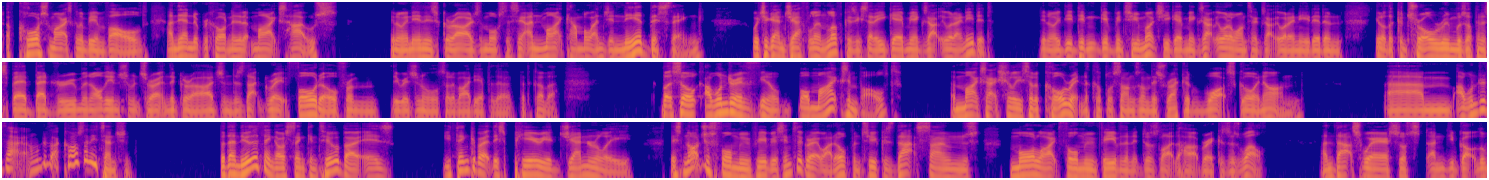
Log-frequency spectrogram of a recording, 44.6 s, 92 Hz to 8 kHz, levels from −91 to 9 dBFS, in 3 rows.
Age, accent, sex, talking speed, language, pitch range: 30-49, British, male, 265 wpm, English, 90-110 Hz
